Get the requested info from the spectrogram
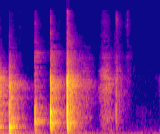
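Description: Tarot cards being handled and shuffled: a quick run of about six sharp taps and knocks of the cards, dying away near the end.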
